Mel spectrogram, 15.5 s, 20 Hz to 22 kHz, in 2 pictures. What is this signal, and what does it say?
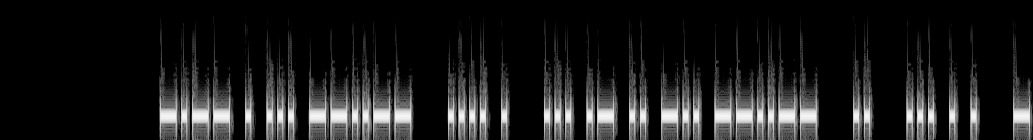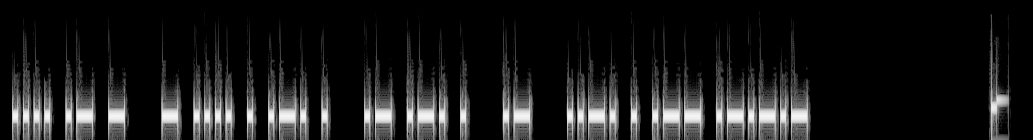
Morse code, heard as a keyed tone, about 30 wpm, 700 Hz. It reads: YES, HE SAID, I SEE THAT THERE ARE A FEW.
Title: Sentences from Top 1000 Words - Review Part 1 - 30wpm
